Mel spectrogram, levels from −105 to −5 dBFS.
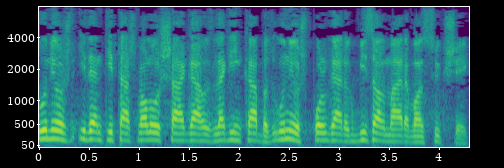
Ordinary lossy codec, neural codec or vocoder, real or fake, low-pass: none; none; real; none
